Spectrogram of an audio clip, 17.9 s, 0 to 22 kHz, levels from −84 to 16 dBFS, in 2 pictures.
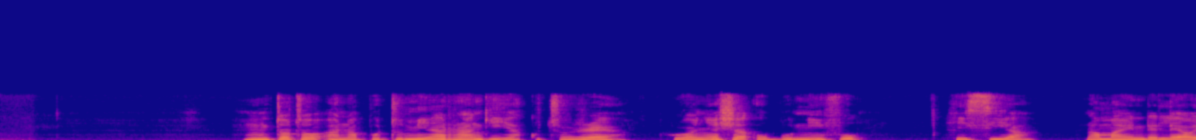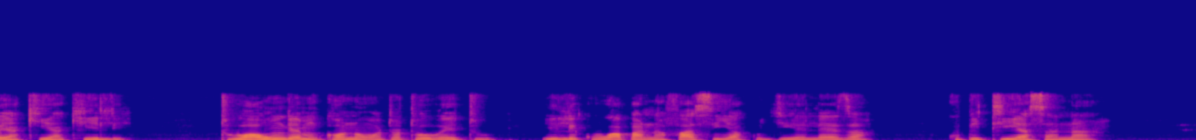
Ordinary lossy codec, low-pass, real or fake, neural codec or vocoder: Opus, 64 kbps; 7.2 kHz; real; none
